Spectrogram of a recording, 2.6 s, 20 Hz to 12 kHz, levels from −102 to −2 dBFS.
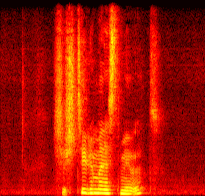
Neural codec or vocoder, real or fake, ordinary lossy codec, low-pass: codec, 24 kHz, 0.9 kbps, WavTokenizer, small release; fake; none; none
